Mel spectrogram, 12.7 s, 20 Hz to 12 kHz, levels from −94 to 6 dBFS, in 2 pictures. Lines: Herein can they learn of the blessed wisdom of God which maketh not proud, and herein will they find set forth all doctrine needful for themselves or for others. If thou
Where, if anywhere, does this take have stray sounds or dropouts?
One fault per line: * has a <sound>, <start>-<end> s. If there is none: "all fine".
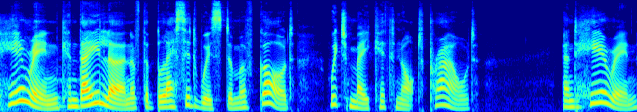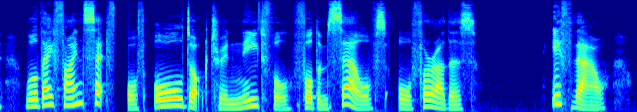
* has a dropout, 7.5-7.7 s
